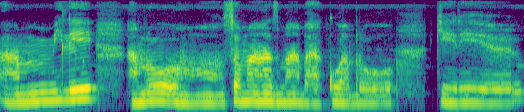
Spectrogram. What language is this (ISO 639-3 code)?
nep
